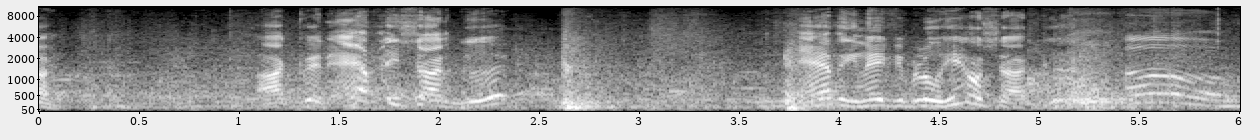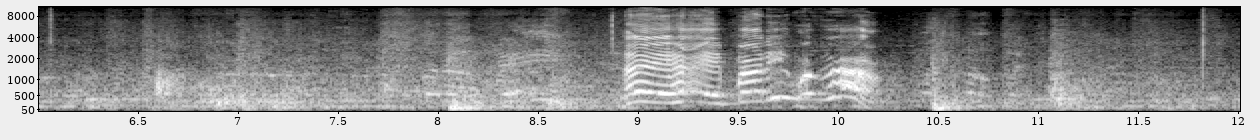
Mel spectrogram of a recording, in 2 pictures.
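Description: A bowling ball rolls down a lane and crashes into pins.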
